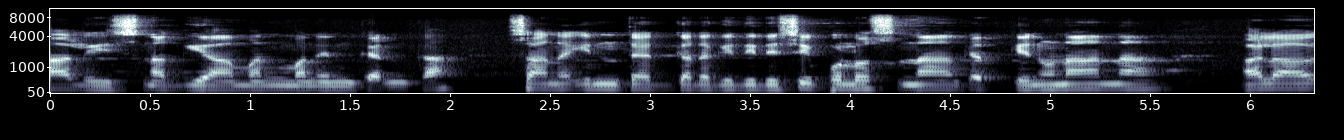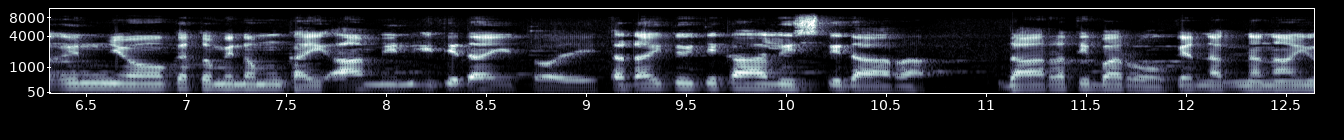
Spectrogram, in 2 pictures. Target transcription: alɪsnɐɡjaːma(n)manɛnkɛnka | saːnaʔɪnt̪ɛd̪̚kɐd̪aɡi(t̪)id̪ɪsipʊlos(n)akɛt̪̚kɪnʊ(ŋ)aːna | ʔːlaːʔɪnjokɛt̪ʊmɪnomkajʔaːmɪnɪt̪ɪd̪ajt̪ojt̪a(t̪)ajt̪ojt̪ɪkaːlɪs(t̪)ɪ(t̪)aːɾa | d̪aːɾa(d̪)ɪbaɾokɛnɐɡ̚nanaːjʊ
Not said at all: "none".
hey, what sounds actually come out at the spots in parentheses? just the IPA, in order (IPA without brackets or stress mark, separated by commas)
n, d̪, n, n, d̪, t̪, d̪, t̪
